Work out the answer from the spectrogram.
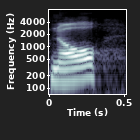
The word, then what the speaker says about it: NUL: N U L pronounced null is just the null terminator back slashzero.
